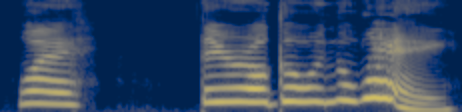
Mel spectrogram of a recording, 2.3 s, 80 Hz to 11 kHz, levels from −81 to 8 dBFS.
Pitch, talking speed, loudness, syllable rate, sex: 350 Hz, 155 wpm, -15 LUFS, 6.0 syllables/s, female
